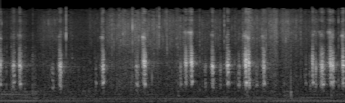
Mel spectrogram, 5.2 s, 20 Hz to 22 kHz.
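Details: Wood frogs calling and mating in Elmer, New Jersey, early spring 2012, recorded on an iPod: fewer callers here, giving distinct short clucking croaks, often in quick pairs or triplets, roughly fifty per minute against a quiet background.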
